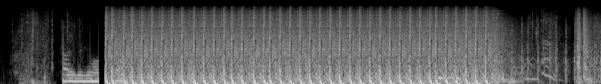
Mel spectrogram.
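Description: An automatic rifle fires a long, rapid burst.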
